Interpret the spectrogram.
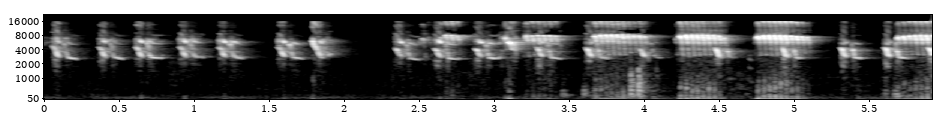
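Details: Young songbirds, hand-fed for a week, start with a row of evenly spaced short high chips, then pause and burst into louder, longer rasping begging calls.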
